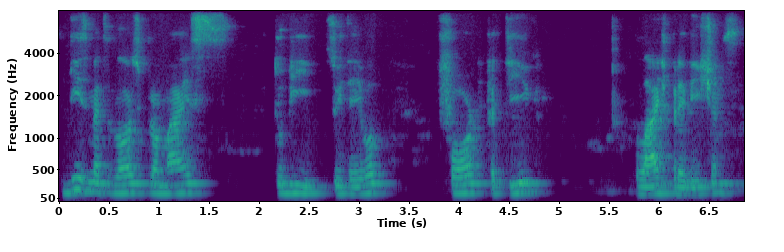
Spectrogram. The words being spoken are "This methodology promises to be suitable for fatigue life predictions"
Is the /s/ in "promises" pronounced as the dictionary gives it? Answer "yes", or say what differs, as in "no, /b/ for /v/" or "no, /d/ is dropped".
no, /s/ is dropped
